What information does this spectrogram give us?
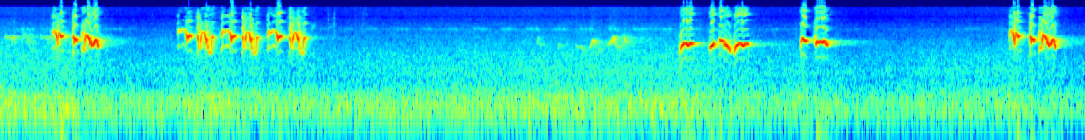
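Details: Flock-gathering calls from a bulbul: clusters of rapid, sweet, wavering notes, then a quiet gap and further short bursts, against a faint steady low background noise.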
